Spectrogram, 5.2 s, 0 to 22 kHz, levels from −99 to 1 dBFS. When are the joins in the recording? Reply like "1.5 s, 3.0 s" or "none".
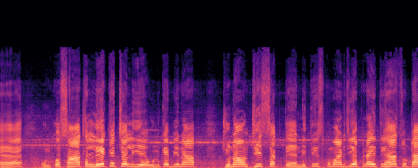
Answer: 3.1 s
